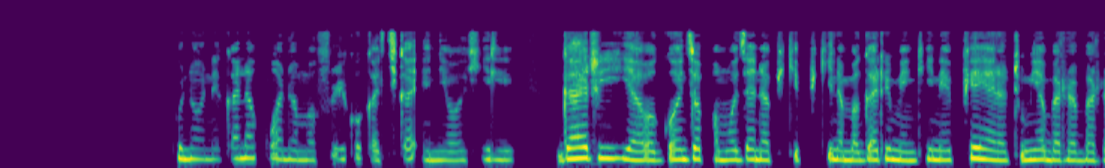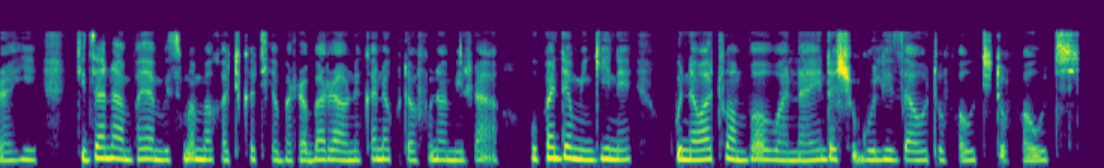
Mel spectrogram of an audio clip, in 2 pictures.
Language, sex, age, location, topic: Swahili, female, 18-24, Kisii, health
